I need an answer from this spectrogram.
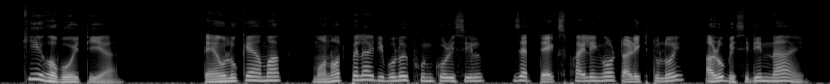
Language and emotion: Assamese, sad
